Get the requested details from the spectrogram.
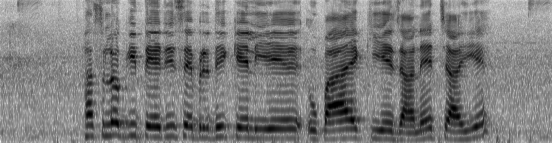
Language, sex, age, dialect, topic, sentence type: Hindi, male, 18-24, Marwari Dhudhari, agriculture, question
